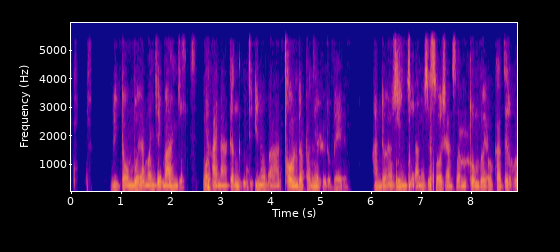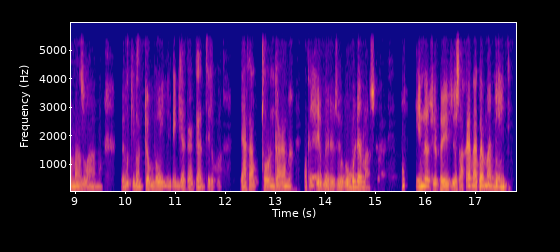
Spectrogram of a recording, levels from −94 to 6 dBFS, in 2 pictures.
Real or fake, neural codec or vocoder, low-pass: fake; codec, 24 kHz, 1.5 kbps, HILCodec; 5.4 kHz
